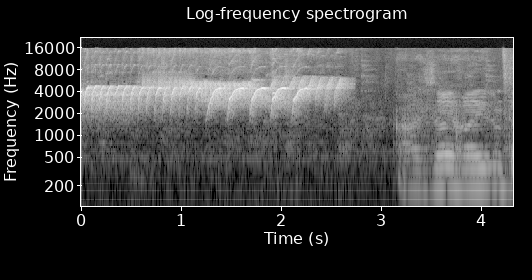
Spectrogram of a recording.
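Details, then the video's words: Green hen canary singing like a cock bird, said to stimulate males. Rapid high trilled phrases with repeated arched notes, then a pause and a man speaking. "انثى كناري تغردFemale canary singingكلذكر وتهيج الذكور"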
